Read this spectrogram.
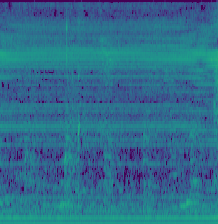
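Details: Low steady mains-pitch electrical buzz with a thin high whine on top, unchanging throughout; a humming transformer.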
